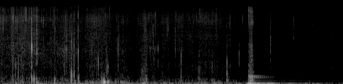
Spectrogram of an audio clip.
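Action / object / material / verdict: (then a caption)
scrape / plastic bubble wrap / plastic / none. Fingertips squeeze and pinch small air bubbles on green plastic bubble wrap to pop them. A steady crinkling rustle is broken by sharp, snappy pops, the loudest coming near the end with a brief low ring before the crinkling fades.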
